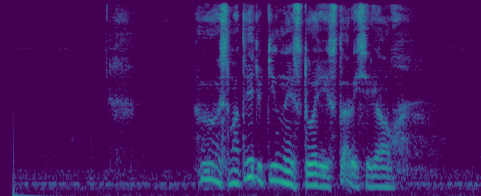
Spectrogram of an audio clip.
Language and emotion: Russian, neutral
